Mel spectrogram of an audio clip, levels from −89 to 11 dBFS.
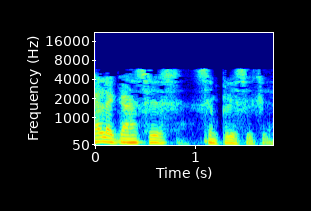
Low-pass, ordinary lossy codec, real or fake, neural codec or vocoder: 7.2 kHz; MP3, 24 kbps; real; none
